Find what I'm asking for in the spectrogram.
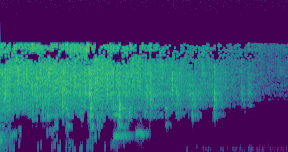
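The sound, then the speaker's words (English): Bacon frying in a pan gives off a steady, dense sizzling hiss with fine crackles, heard alone and gradually fading toward the end. “Lord help us, your bacon will be burnt to a frazzle.”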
